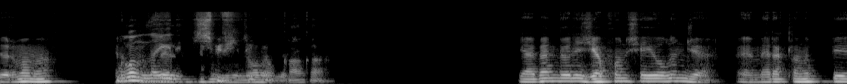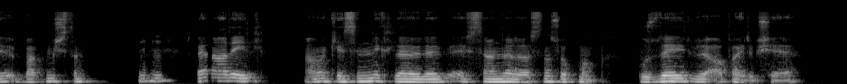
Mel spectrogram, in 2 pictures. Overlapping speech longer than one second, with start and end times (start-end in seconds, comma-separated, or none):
1.1-3.0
